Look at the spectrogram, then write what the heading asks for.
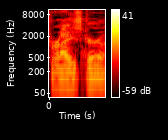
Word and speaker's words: Risner: for the first time Dalton Risner Ryner it's pronounced Ryner I've been corrected um he's starting at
